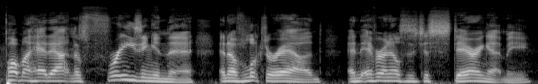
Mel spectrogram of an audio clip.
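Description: Self-mocking Australian man, fairly high voice. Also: fairly quick, clear, resonant tone, no echo, clean studio sound. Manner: self-mocking storyteller, animated. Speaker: radio show co-host. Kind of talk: casual radio banter. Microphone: studio microphone.

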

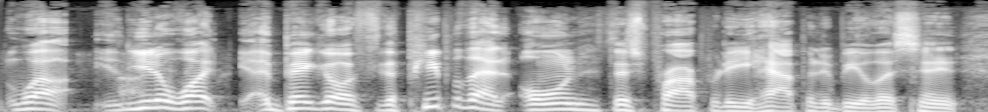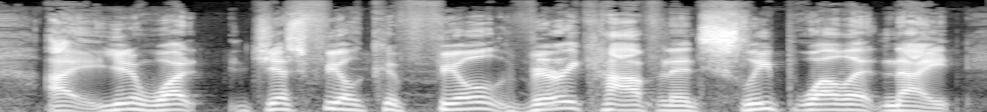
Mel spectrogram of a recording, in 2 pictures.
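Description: A man's voice: mid-range voice, expressive, normal speed, fairly bright tone, no echo. Chatty radio host man, dry studio sound. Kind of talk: casual radio talk.

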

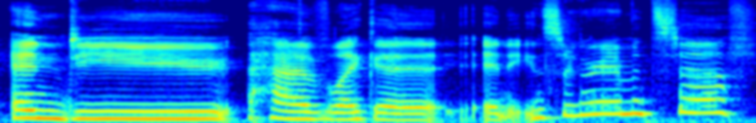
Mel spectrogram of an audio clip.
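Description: Woman with a soft aussie accent, giggly and hesitant, lots of "like"s, casual podcast chat. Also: mid-range voice, sing-song, takes it slowly. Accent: mild Australian. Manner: giggly, hesitant, many fillers. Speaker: podcast co-host.

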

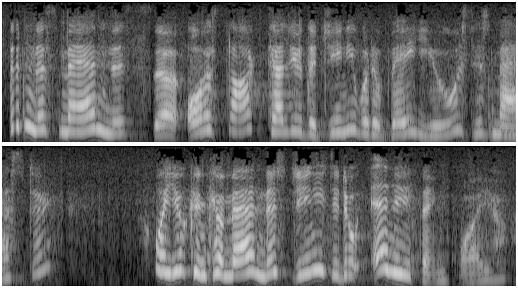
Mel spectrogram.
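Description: An actress playing an eager, ambitious fiancée, husky and persuasive, in 1940s radio drama style. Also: female voice, sits high, lively intonation, normal speed. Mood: thrilled, coaxing. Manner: gushing, persuasive, soothing. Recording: dull 1940s radio recording.

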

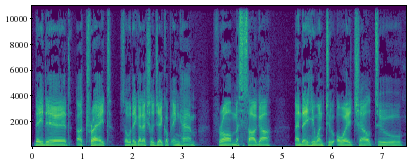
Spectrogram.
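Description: A man's voice: fairly low pitch, monotone, moderate pace, bright, forceful tone, no echo. Young man, English, earnest and rambling, dry close sound. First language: Czech. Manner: searches for words in a second language, rambling and earnest. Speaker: guest, hockey player. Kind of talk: casual interview.

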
